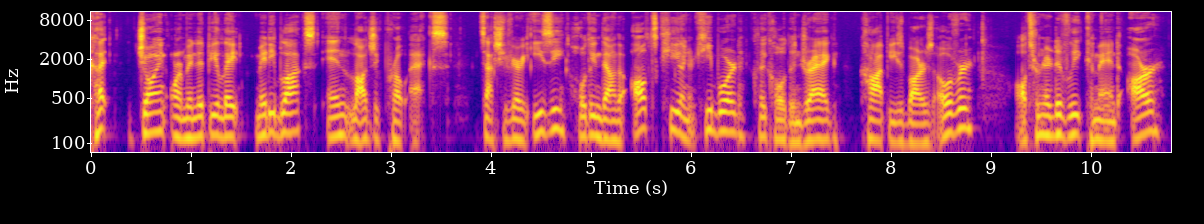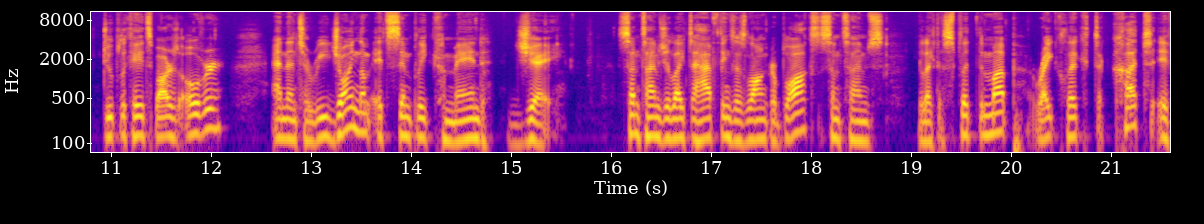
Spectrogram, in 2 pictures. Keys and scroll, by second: 10.3 super+r, 15.0 super+j.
